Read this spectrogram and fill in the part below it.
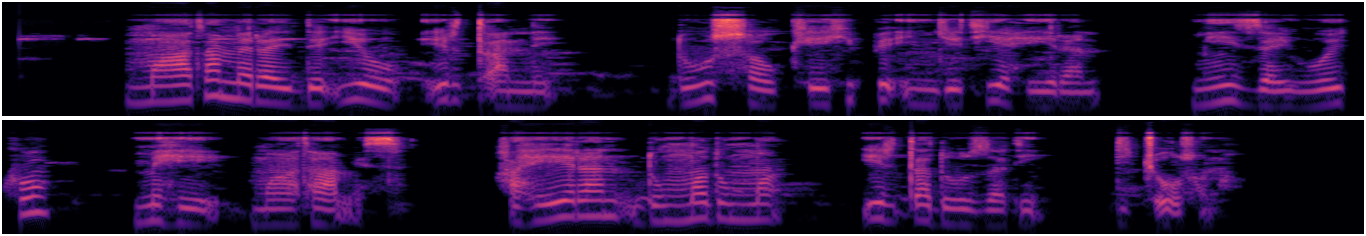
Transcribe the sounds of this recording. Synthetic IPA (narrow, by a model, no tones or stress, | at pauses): maːt̪ɐmɛɾɐjd̪ɛʔɪjɔɪɾt̪ʼːɐnːɛ | d̪uːsːɐwkʰe̞ːhɪpːɛʔɪnd͡ʒɛt̪ʰɪjɐheːɾɐn | miːzːɐjwɔjkʰːɔ | mɛɦeːmaːt̪aːmɛ̰s | hɐɦe̞ːɾɐnd̪ʊmːɐd̪ʊmːɐ | ɪɾt̪ʼːɐd̪o̞ːzːɐt̪ɪ | d̪ɪt͡ʃʼːo̞ːsɔnɐ̥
